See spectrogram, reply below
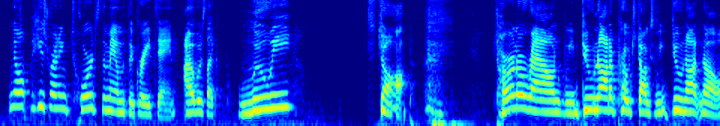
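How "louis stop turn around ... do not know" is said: slow, firm, stern voice. Parent recalling calling her child back from a stranger's dog, retelling her mom voice. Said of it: "sorry for using my mom voice".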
